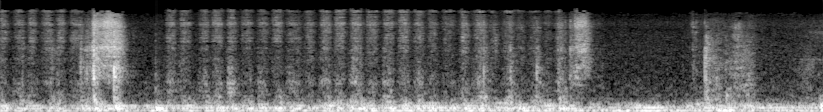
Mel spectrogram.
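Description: A dark wooden coloured pencil is stroked across an open paper colouring book resting on a desk, making soft scratching and rubbing sounds. Quiet, continuous strokes bring occasional brighter rasping bursts over a steady low hum.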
